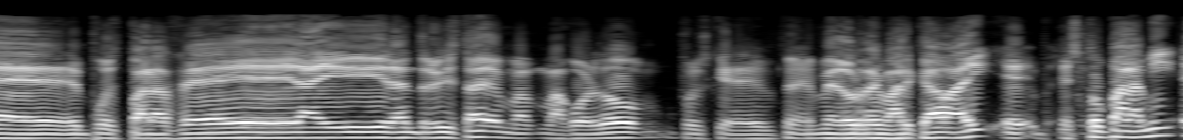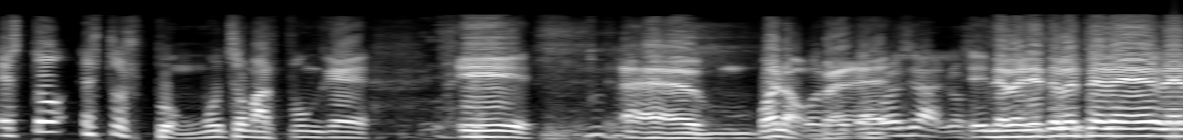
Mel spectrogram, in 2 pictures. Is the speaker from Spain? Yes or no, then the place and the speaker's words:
yes; L'Hospitalet de Llobregat, Catalonia, Spain; vive en el límite de Barcelona, pero al otro lado vivo yo, que soy de Hospitalet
